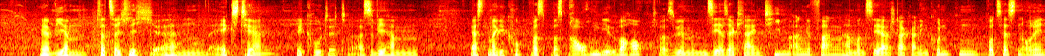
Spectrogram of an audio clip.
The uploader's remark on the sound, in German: Live Event. Wir sind zum 20igsten Jubiläum live auf der digitalen Messe der Baubranche digitalBAU zu Gast.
